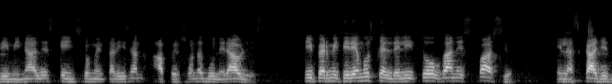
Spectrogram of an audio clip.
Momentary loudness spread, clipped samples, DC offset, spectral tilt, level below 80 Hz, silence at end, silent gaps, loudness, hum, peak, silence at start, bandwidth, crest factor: 11 LU; under 0.1%; under 0.1%; -7 dB/octave; -66 dBFS; 0 s; none; -23 LUFS; none; -4 dBFS; 0 s; 12 kHz; 20 dB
